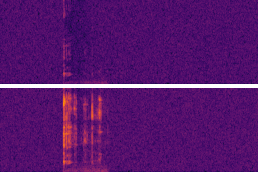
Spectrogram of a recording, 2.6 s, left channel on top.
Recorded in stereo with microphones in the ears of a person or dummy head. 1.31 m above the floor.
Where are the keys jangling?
65° right (ahead or behind).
